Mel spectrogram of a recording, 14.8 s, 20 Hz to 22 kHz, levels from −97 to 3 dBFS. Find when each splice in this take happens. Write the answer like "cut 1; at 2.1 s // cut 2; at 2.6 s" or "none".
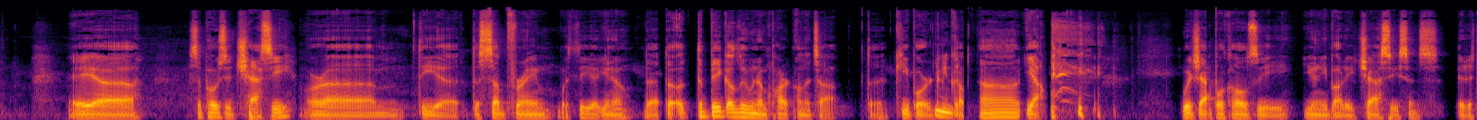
cut 1; at 9.6 s

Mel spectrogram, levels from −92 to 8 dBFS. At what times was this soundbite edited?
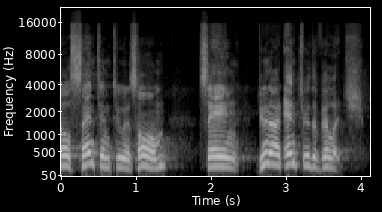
cut 1; at 2.9 s

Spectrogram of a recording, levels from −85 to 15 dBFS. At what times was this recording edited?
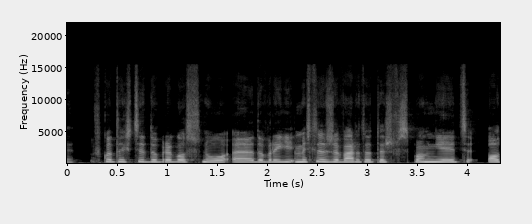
cut 1; at 2.3 s

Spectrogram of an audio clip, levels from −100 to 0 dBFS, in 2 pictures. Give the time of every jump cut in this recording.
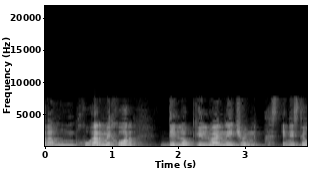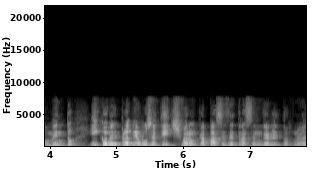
none

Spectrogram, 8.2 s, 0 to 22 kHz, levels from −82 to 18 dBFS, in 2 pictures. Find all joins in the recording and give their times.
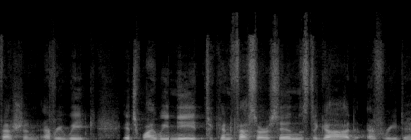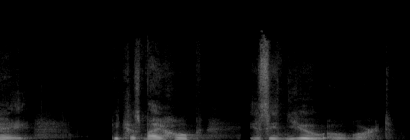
none

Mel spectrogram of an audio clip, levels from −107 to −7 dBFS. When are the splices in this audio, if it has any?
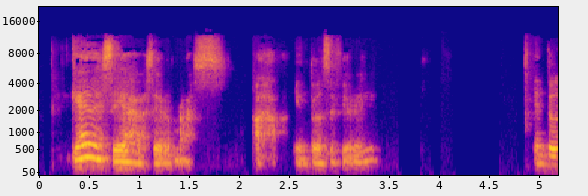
cut 1; at 2.1 s

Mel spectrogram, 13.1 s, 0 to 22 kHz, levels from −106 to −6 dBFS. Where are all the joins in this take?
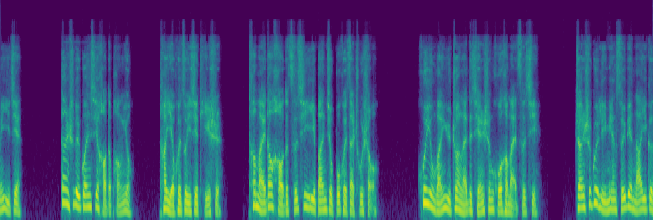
cut 1; at 11.3 s

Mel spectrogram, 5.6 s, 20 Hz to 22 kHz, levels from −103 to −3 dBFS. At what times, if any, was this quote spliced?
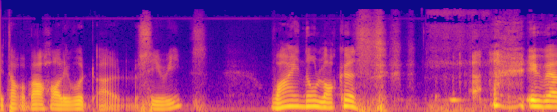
none

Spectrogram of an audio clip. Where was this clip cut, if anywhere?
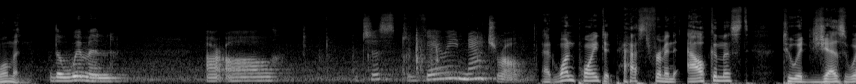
cut 1; at 5.4 s

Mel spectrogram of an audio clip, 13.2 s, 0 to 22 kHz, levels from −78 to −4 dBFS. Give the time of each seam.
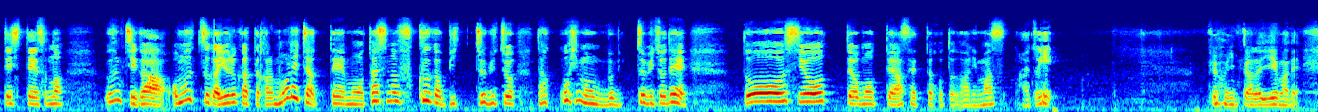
cut 1; at 10.1 s // cut 2; at 11.9 s

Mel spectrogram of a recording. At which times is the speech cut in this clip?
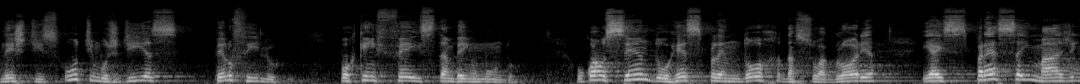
cut 1; at 3.2 s

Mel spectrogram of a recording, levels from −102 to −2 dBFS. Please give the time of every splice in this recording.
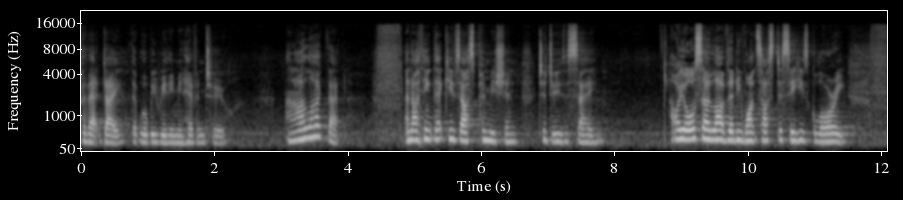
cut 1; at 4.8 s

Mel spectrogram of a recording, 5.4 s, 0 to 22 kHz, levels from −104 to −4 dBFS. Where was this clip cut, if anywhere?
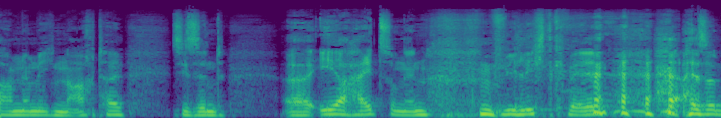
none

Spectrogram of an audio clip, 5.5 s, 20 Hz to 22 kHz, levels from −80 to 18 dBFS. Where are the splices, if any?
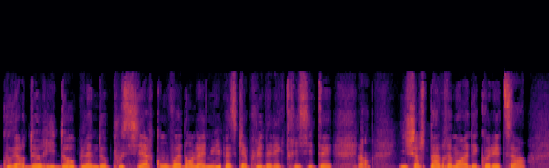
cut 1; at 3.6 s

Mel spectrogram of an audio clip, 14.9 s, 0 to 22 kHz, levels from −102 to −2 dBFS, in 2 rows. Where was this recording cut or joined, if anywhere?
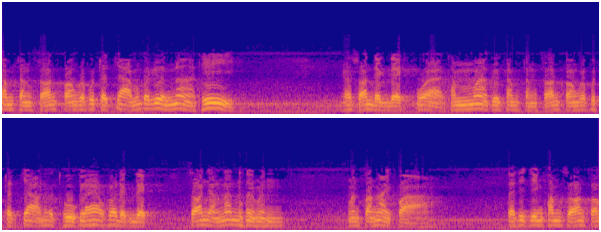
cut 1; at 12.1 s

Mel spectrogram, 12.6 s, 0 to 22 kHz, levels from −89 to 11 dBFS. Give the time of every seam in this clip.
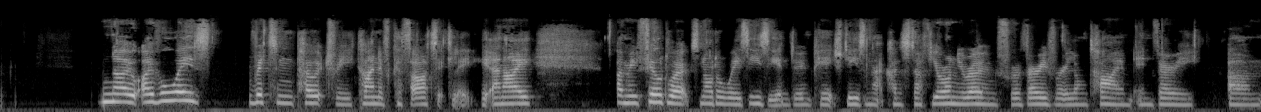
cut 1; at 4.8 s

